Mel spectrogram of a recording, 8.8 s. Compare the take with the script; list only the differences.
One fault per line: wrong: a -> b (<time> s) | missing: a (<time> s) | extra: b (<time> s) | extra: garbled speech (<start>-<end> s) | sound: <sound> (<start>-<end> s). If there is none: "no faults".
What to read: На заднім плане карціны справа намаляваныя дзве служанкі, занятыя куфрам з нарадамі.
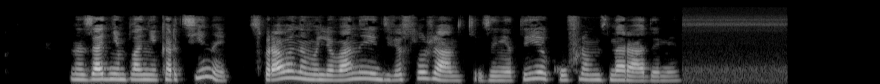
no faults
